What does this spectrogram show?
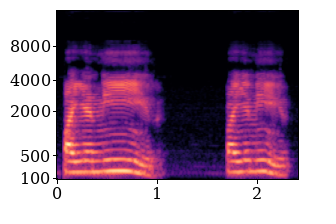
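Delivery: pioneer with a drawn-out, stressed neer; last-syllable stress. Shown as a demonstration. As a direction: lean hard on the neer of pioneer. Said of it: "last syllable". (pioneer లో చివరి neer పై ఒత్తిడి)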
